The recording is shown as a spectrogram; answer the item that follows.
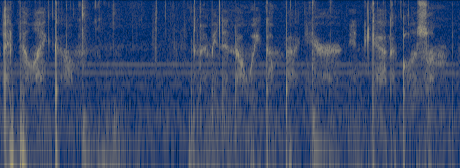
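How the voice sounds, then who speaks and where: A woman whispering casual, halting ASMR commentary over gameplay in a breathy voice, close to the microphone. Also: poor audio. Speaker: gaming streamer, ASMR creator.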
